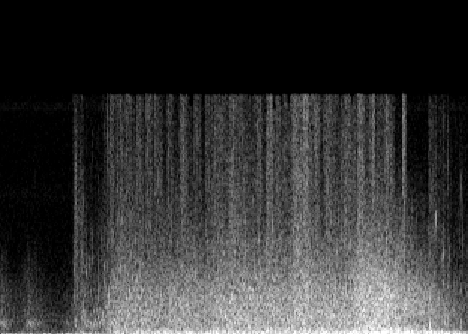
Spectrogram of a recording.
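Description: A loud rushing blast roars from a game attack.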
